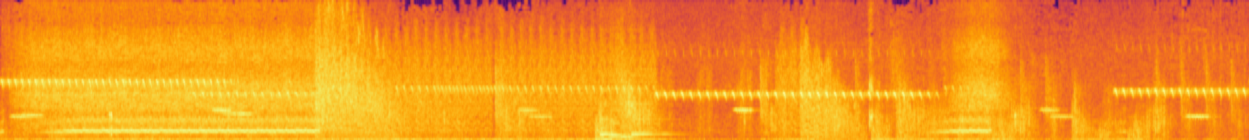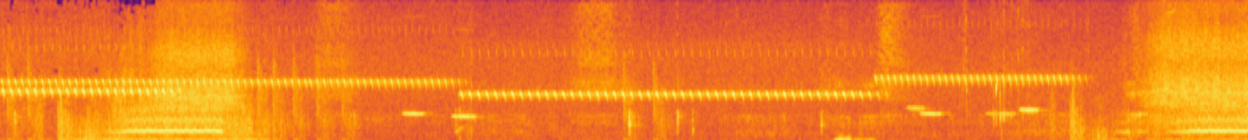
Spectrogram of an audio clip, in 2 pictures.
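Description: A heavy ball rolls over snow with a loud, rushing rumble.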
